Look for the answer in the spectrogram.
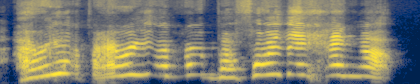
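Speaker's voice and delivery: very high, urgent mock holler; frantic relative, imitated. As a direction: nag in a panicky high voice. Imitates relative urging her to answer.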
